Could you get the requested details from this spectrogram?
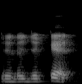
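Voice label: "jeleket", Malay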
